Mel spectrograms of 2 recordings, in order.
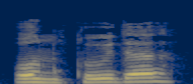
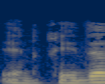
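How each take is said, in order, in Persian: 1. مصوت بعد از q یک u است. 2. مصوت بعد از q ترکیبی از i و u است. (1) "بر لغت همون قوله" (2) "با اشمام بگیم انقیده رو با اشمام"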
